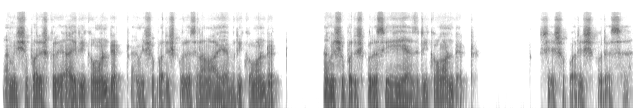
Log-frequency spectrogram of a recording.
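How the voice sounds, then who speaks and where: A man's voice: fairly low pitch, expressive, unhurried, vocal fry, breathy edge. A man teaching English vocabulary, steadily reading verb forms and their meanings. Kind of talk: vocabulary lesson, reading word lists with translations.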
